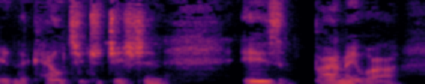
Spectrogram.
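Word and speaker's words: Banbha: the Celtic tradition is Banwa. And that's the one that's spelled B-A-N-B-H-A. She might be Banba, but I've Googled it and it looks like she's Banwa.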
